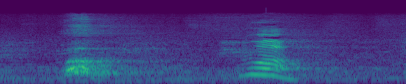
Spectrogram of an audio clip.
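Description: Two short, loud male shouts of encouragement to a lifter approaching the squat bar, about a second apart, the second sliding down in pitch.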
